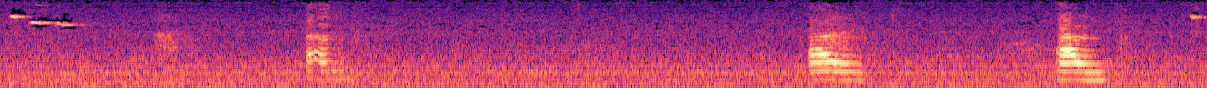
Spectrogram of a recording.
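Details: Oriental Shorthair cat giving a few loud, drawn-out meows with rich harmonic layers, spaced several seconds apart, the last two strongest, with a faint chirp and quiet room hush between calls.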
